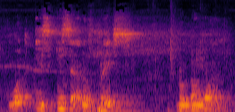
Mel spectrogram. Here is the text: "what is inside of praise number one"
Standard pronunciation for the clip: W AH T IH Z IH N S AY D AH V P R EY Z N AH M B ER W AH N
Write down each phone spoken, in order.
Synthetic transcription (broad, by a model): W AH T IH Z IH N S AY D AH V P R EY S N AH M B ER W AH N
